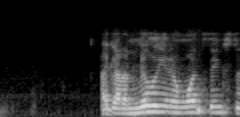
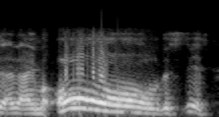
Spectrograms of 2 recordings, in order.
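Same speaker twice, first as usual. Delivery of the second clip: very slow, louder dark-lord declaration; slow villain boast; 5 dB louder, much slower than usual. Retold or imitated. Mocking the villain's slow grand boast. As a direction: draw it out like an evil emperor.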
